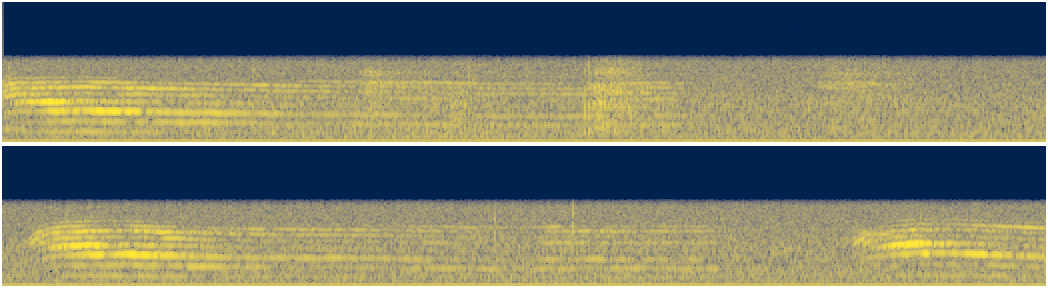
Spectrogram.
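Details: Chubby white cat uttering peculiar long meows, three drawn-out harmonic cries roughly every four to five seconds, each starting high and sliding gently downward, with faint background noise.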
